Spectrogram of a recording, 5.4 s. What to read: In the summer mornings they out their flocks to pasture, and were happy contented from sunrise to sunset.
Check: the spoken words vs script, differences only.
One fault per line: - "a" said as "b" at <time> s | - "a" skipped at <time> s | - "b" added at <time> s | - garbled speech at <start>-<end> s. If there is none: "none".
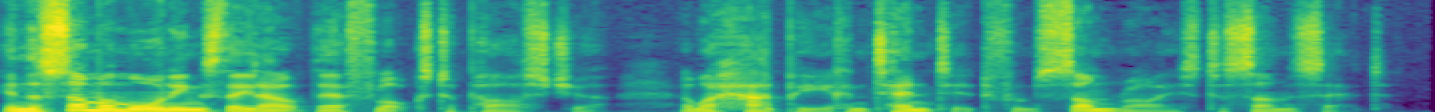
none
